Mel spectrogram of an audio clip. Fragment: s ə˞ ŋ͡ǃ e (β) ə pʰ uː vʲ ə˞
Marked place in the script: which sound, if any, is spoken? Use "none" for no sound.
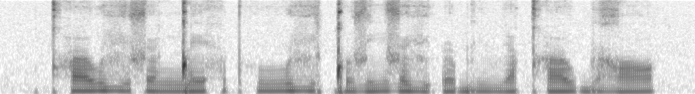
h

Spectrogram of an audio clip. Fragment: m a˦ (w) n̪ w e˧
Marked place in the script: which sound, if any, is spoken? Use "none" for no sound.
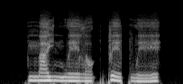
j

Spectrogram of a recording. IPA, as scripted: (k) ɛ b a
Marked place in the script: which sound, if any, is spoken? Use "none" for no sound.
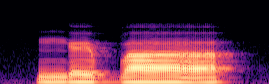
ŋ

